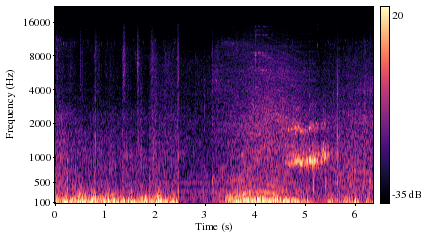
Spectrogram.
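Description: A car drives up, its engine revving up and then dropping, and its tyres squeal briefly as it brakes to a stop about five seconds in. Before that, the first two and a half seconds hold a loud low rumble with thuds.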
